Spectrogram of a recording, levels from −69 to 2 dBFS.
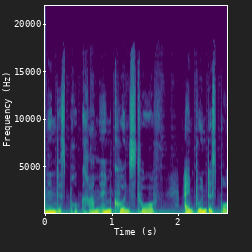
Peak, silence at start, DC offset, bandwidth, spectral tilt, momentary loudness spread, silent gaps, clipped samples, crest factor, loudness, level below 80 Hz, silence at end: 0 dBFS; 0 s; under 0.1%; 17 kHz; -6.5 dB/octave; 12 LU; none; under 0.1%; 14 dB; -15 LUFS; -32 dBFS; 0 s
